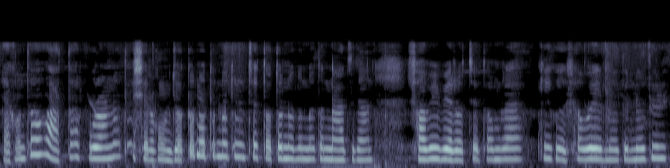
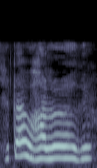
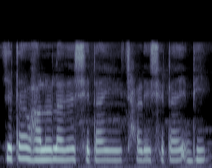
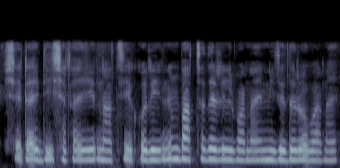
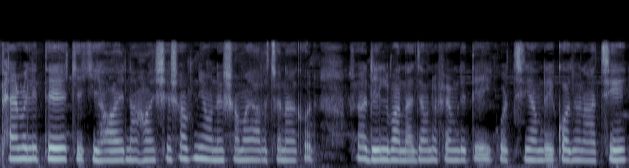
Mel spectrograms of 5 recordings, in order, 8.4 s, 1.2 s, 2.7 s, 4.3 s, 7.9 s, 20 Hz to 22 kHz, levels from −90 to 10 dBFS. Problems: constant background noise, background conversations at intervals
